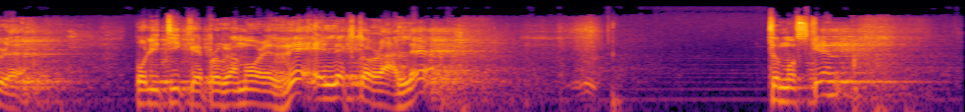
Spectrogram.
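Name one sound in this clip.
An older man speaks with animation into a microphone, in a large echoing hall.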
